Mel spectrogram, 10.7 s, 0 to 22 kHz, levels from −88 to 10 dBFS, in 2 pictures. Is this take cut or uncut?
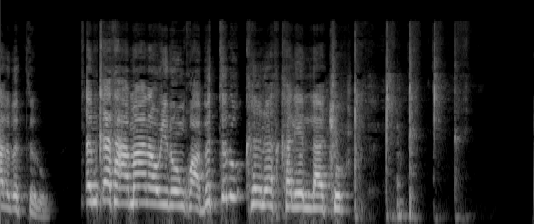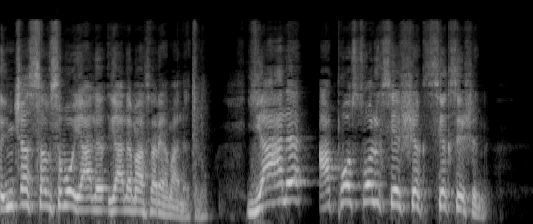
cut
